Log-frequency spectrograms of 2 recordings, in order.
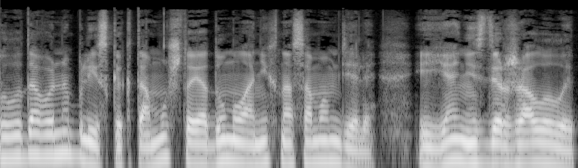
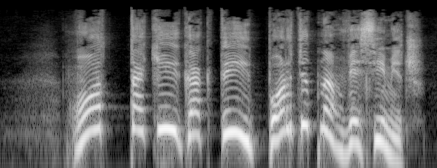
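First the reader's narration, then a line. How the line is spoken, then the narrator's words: Yelling jackal. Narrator (Russian): завопил шакал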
